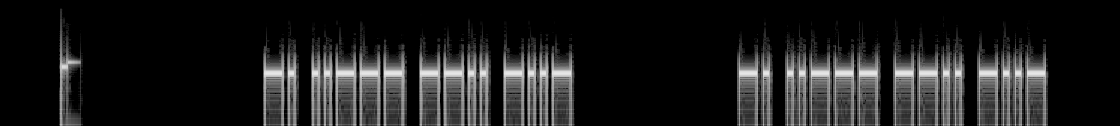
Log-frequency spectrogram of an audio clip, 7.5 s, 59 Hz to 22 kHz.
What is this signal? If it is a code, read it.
Morse code, heard as a keyed tone, about 30 wpm, 700 Hz. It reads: N2ZX N2ZX
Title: Easy Call Signs Repeated 2x - 30wpm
